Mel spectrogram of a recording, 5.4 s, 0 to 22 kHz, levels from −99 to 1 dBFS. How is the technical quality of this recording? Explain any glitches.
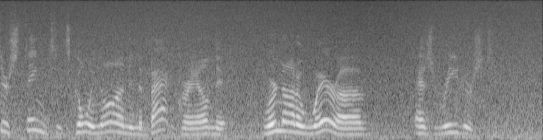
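The technical quality of this recording is good, and there are no glitches to explain.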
